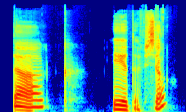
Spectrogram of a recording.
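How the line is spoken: Calm woodcutter asking. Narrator (Russian): спокойно спросил дровосек

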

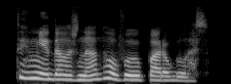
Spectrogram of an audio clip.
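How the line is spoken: Ringing laugh. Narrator (Russian): Варя звонко рассмеялась

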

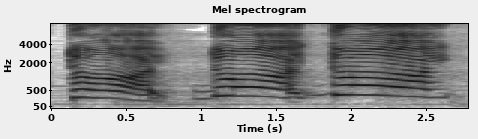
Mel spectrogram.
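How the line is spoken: Whining. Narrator (Russian): захныкал он

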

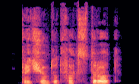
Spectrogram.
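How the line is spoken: Frightened, embarrassed woman. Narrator (Russian): сказала испуганно покраснев дама

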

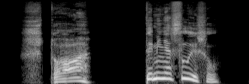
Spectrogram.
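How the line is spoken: Shouted. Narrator (Russian): выкрикнула она

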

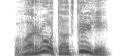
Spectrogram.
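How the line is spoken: Shouted. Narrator (Russian): закричал первый

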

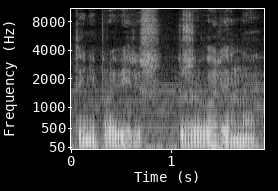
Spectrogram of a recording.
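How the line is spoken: Quiet voice. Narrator (Russian): тихо выговорил Курт

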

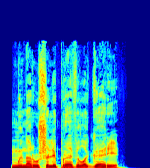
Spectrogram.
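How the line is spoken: Hoarse. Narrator (Russian): хрипло сказала

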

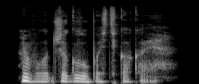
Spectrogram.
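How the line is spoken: Hostile mutter. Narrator (Russian): с неприязнью проворчал себе под нос Теодор

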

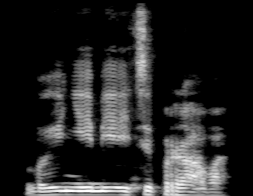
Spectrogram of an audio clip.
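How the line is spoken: Wheezing. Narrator (Russian): просипел он

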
